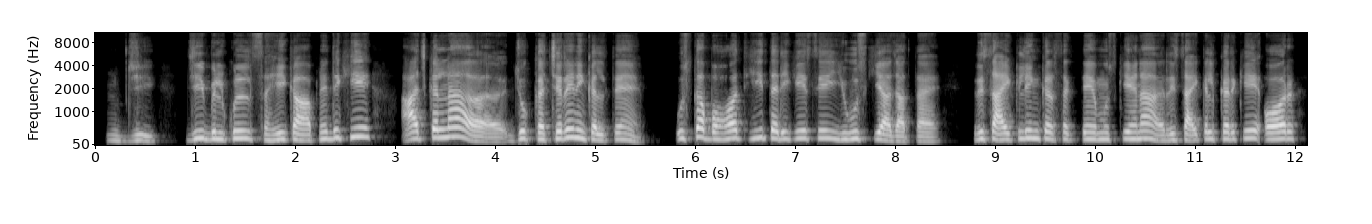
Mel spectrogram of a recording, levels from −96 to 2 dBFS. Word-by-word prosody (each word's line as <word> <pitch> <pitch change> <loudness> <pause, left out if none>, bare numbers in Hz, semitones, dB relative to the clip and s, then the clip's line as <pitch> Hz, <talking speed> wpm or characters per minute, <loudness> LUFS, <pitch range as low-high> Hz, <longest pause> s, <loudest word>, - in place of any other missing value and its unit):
जी। 150 -1 -8 0.3
जी, 215 +6 0
बिल्कुल 205 +2 0
सही 185 -2 -3
कहा 185 -2 +4
आपने। 175 +6 -1
देखिए 255 +5 -1 0.4
आजकल 210 +4 +2
ना 270 +1 +5
अ, 135 - +2
जो 180 +9 -1
कचरे 210 +6 +3
निकलते 190 -5 0
हैं, 150 -9 -5 0.3
उसका 215 +5 +2
बहुत 215 +2 +1
ही 225 +3 -3
तरीक़े 215 0 0
से 225 +1 -3
यूज़ 200 0 -3
किया 190 -4 +3
जाता 140 0 -2
है। 130 -1 -4 0.4
रिसाइक्लिंग 210 +2 +2
कर 205 -2 +1
सकते 195 0 -5
हैं 195 - +2
हम 190 - -3
उसकी 190 +2 -5
है 200 - +2
ना, 215 -2 +2
रिसाइकिल 170 +3 -1
करके 200 +3 +1 0.2
और 205 +1 +5
200 Hz, 170 wpm, -21 LUFS, 175-215 Hz, 0.4 s, ना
